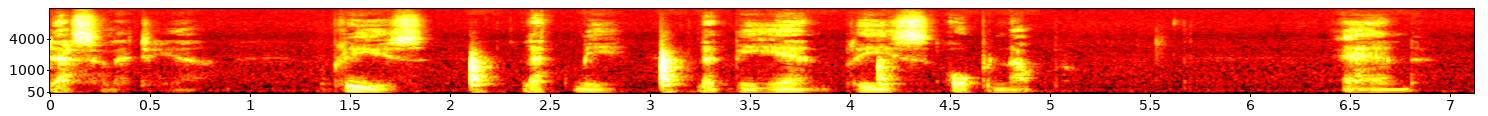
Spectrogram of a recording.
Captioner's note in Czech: zvuk klepání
